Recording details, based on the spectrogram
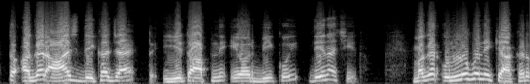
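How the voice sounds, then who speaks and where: High-voiced man teaching accounting. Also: no echo. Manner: storytelling, acts out scenes with raised excited voice. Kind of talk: recorded lecture.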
